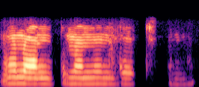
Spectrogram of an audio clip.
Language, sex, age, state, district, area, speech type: Telugu, female, 18-30, Andhra Pradesh, N T Rama Rao, urban, conversation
